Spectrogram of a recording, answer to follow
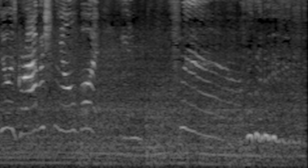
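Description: A high-pitched voice with wavering, drawn-out tones, one held note near the end, over the steady low drone inside a moving car.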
